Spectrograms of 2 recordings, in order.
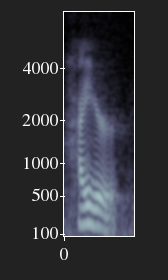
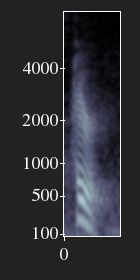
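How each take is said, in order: First: The word is said at a slower pace. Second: The word is said at a fast pace.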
